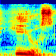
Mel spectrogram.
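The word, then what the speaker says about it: υἱός: The spelling is U-I-H-O, but the pronunciation is huios. Say huios. Now go to Romans chapter 8, verse 14 for me.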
